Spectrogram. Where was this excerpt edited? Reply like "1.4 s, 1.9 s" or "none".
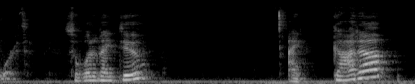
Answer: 2.9 s

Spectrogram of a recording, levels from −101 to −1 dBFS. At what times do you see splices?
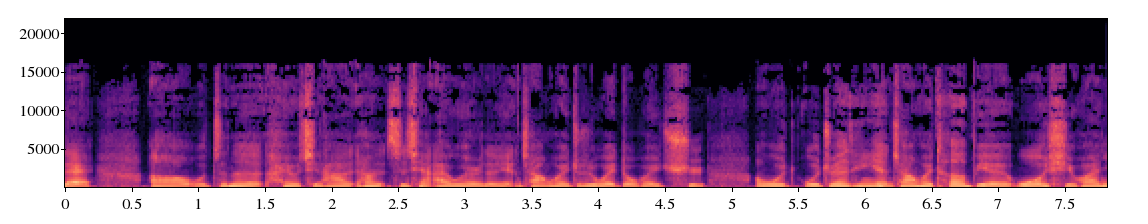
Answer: none

